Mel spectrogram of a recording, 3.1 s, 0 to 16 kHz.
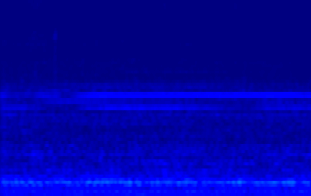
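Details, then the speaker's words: Spare 120 mm computer fan gently blowing inside a home charcuterie dry-curing chamber for air circulation without case hardening: faint steady whir, soft even hum, no rattle or ticking; normal quiet fan operation. "this computer fan is a little bit less. So I think it's going to provide some air circulation, but not overly do it and cause any chance for case hardening."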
